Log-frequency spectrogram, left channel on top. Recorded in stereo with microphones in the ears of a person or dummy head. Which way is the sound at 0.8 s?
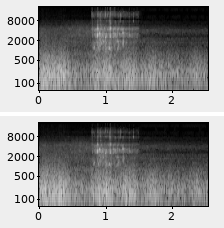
15° left (ahead or behind).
